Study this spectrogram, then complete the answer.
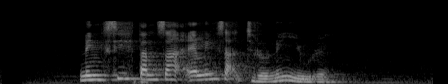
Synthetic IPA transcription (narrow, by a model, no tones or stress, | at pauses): nɪŋsɪht̪ənsahʔelɪŋsa̰ʔd̥ʒ̥ɾonɪŋjuɾəŋ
